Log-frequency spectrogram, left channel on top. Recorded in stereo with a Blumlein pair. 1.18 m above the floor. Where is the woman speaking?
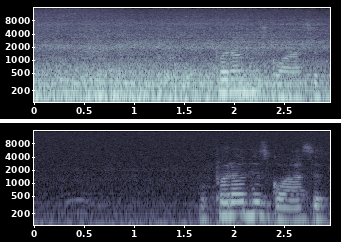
55° left, 0.9 m.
